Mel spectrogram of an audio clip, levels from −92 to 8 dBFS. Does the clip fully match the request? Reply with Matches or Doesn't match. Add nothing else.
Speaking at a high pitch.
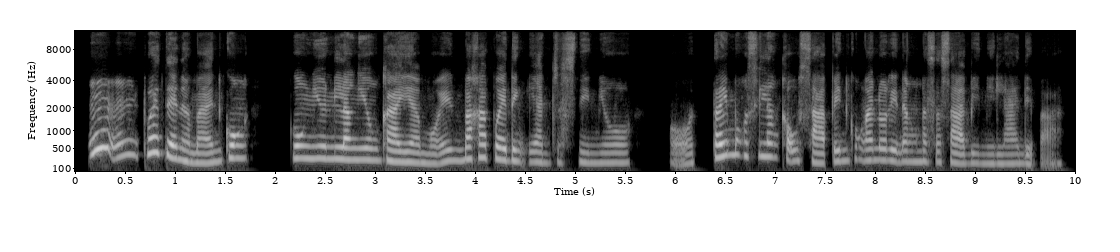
Matches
